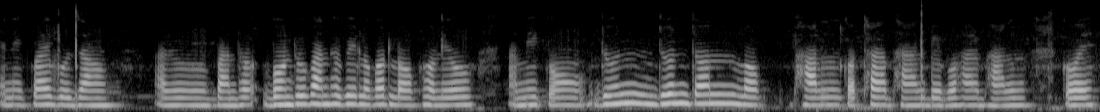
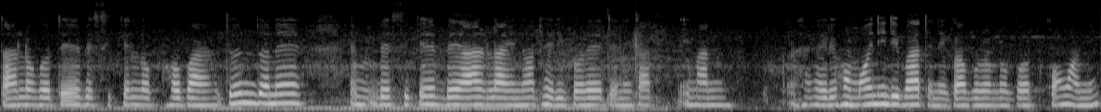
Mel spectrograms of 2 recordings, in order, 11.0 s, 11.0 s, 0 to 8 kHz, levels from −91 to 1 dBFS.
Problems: background sounds at intervals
